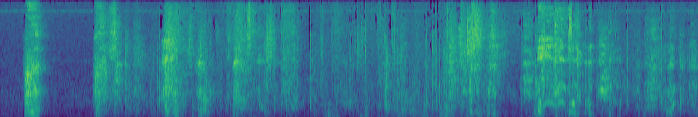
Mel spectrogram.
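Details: A Bull Terrier on the attack gives harsh, irregular barks and snarling bursts, with a brief human voice.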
